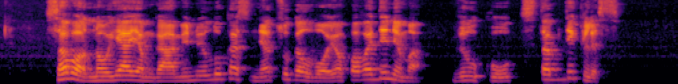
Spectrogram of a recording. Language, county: Lithuanian, Šiauliai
